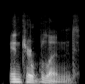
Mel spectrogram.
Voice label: "interblend", American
